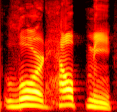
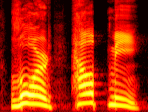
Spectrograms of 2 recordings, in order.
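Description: First: Slow, earnest plea. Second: Slow and louder; louder plea. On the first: Preacher repeats the woman's words as a slow plea. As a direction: say it slowly, like a prayer. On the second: Preacher repeats the woman's plea louder, slowly. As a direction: press the plea harder. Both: Acted. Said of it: "these same words that this woman was using".

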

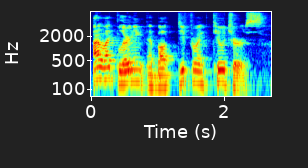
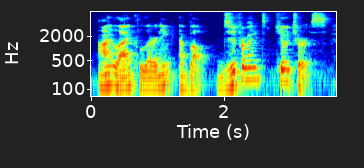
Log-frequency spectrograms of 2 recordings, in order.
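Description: First: Said in the usual way. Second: I like learning about different cultures, spaced word by word; slow right down, separating each word; slow modelling. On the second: Shown as a demonstration. Teacher models different cultures for learners, slow modelling. Same sentence slowed word by word.

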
